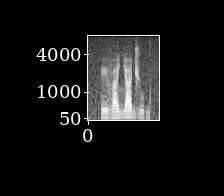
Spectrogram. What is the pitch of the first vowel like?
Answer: low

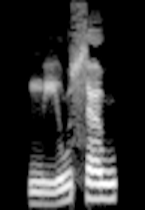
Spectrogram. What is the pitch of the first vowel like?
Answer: rising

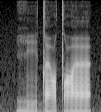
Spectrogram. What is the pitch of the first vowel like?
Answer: low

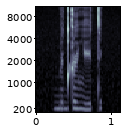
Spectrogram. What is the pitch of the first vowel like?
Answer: high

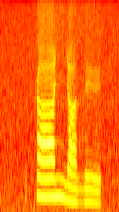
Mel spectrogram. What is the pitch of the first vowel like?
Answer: high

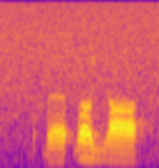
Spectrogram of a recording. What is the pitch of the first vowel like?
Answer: rising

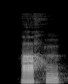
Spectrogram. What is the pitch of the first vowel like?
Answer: low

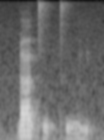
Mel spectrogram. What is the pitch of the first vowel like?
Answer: high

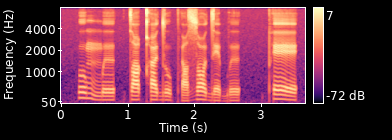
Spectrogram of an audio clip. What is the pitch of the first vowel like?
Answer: high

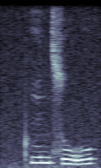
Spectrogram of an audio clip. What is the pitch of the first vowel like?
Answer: high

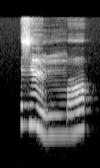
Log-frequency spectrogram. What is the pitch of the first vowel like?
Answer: falling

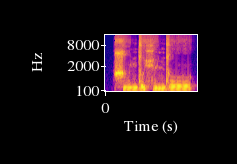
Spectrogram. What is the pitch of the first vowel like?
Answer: low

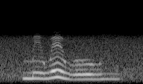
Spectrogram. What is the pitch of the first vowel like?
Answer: low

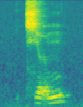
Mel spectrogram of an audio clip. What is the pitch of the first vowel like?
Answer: rising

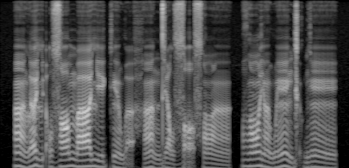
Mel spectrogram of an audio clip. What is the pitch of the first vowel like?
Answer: falling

